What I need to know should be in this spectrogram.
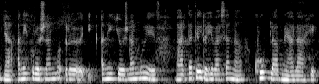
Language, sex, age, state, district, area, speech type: Marathi, female, 18-30, Maharashtra, Osmanabad, rural, spontaneous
